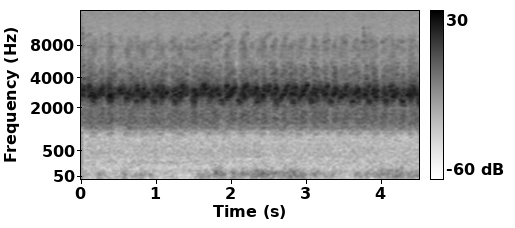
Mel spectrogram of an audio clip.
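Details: Rural frogs at night produce a steady, dense chorus of fast overlapping croaks forming a high buzzing wall of sound, with faint low rumble underneath.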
